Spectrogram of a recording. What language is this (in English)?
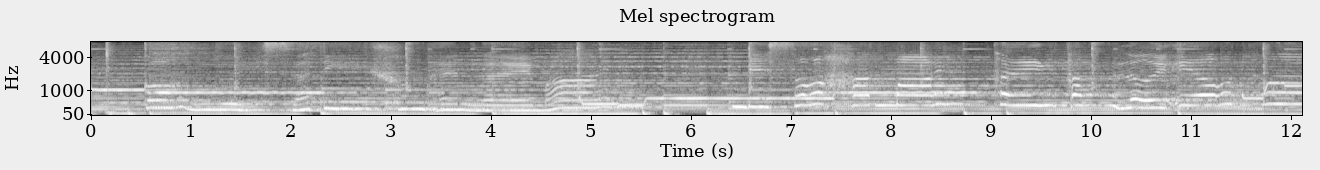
Vietnamese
